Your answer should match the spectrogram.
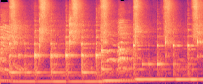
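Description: Several marimbas played together in an ensemble: a steady beat of struck wooden-bar notes, about two to three strokes a second, over a held low bass note that steps up in pitch partway through.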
